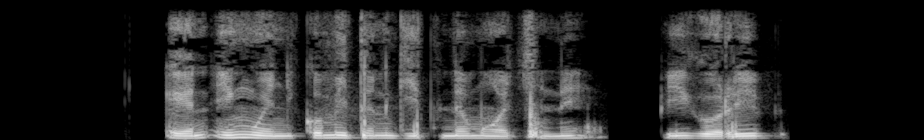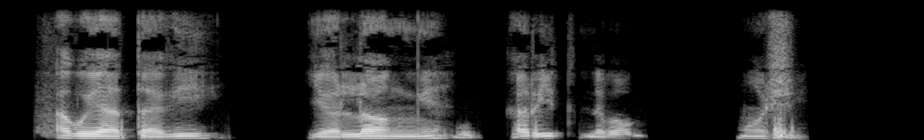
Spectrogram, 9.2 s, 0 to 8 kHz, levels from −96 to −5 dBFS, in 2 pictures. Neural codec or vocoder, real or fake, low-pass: none; real; 7.2 kHz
